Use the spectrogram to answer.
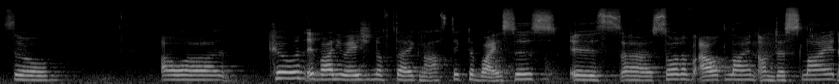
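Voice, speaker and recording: A woman speaks at a medium pitch in a German accent. There is audible room echo. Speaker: government regulatory scientist. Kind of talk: conference talk.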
